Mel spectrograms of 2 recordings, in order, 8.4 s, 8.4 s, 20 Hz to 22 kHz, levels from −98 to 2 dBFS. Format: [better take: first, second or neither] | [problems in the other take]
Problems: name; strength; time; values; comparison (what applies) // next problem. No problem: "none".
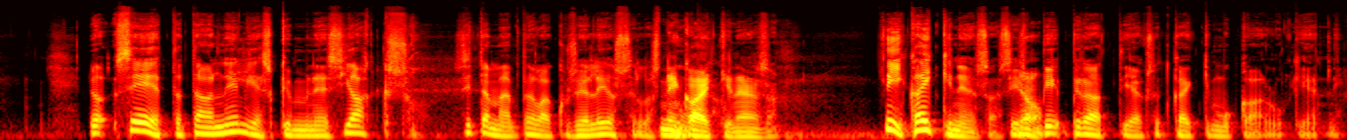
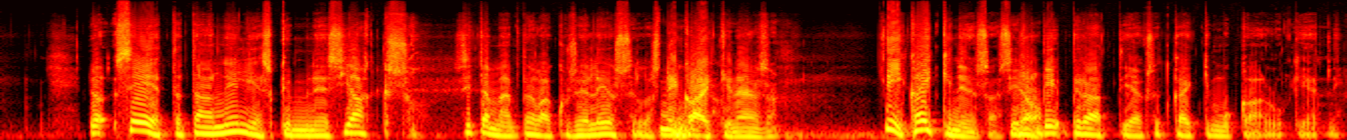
first | distortion; heavy; 7 dB below the speech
